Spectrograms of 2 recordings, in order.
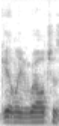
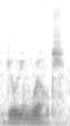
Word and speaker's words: Gillian Welch: think i want um galen welch's new one um all the past good times are passed and gone it is pronounced gillian with a hard g gillian welch and this came out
